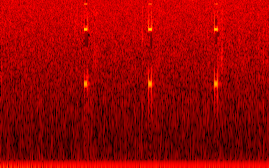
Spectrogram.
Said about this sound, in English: And since I don't remember which folder I'm in, I'm just going to press the play button. You'll notice when I press stop, it gave a double beep.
